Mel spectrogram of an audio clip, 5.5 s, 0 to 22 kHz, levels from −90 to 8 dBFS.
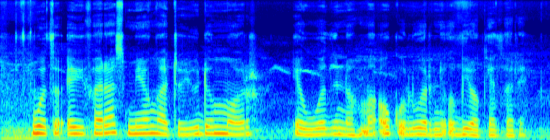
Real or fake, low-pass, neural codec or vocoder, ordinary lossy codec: real; none; none; none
